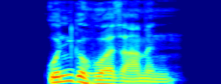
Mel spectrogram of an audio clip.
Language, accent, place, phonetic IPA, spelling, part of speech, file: German, Germany, Berlin, [ˈʊnɡəˌhoːɐ̯zaːmən], ungehorsamen, adjective, De-ungehorsamen.ogg
- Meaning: inflection of ungehorsam: 1. strong genitive masculine/neuter singular 2. weak/mixed genitive/dative all-gender singular 3. strong/weak/mixed accusative masculine singular 4. strong dative plural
